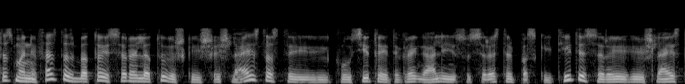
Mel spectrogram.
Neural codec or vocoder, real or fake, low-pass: vocoder, 22.05 kHz, 80 mel bands, WaveNeXt; fake; 5.4 kHz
